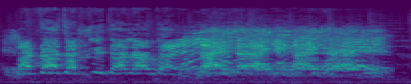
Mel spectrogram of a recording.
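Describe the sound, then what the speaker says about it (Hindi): An agitated crowd of protesters outside a police station chants and shouts slogans together, a dense, loud wall of massed voices that swells and continues throughout, heard at a distance. "थाने के बाहर जुटी भीड़ ने वहां जमकर नारेबाजी की।"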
